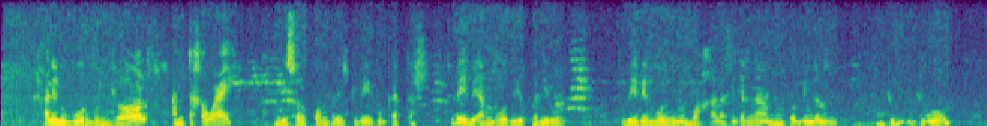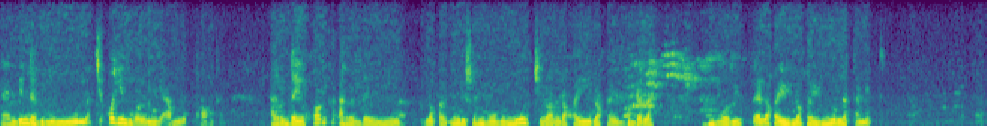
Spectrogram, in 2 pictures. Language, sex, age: Wolof, female, 36-49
